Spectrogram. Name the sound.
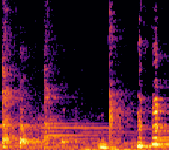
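cough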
